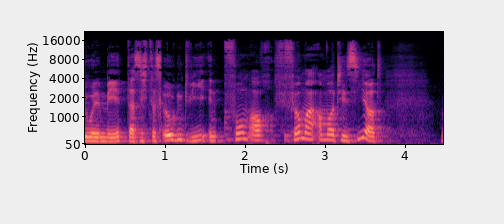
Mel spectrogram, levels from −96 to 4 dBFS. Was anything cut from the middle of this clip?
yes; 3 cuts; at 0.9 s, 1.7 s, 2.5 s

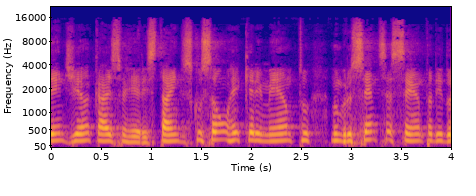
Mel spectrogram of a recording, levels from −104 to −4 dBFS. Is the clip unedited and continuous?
yes; 0 cuts

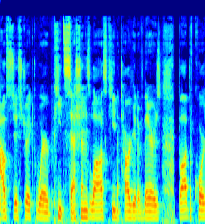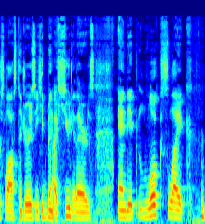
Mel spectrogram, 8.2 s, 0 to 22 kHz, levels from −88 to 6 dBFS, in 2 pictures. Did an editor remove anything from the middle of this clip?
yes; 6 cuts; at 1.0 s, 2.3 s, 3.8 s, 4.5 s, 5.1 s, 5.5 s

